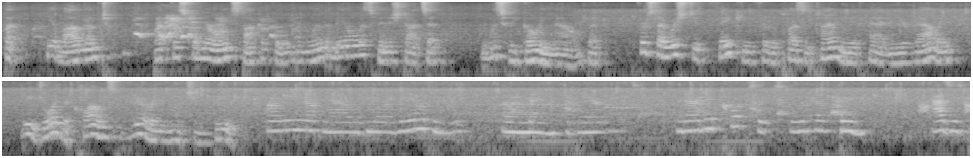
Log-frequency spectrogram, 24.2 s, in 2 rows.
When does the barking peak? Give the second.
2 s.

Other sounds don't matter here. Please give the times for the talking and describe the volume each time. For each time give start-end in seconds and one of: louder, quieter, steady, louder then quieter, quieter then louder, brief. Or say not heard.
0.0-22.9 steady
23.7-24.1 brief.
